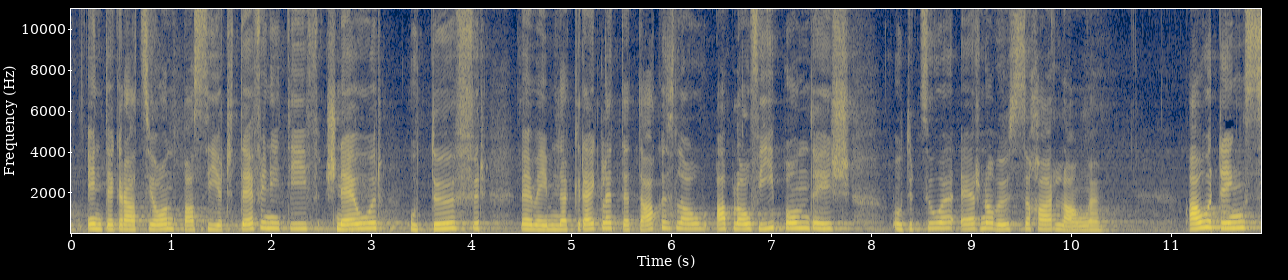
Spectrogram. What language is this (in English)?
Swiss German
